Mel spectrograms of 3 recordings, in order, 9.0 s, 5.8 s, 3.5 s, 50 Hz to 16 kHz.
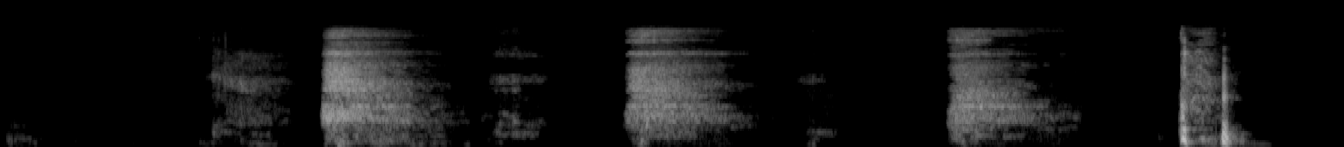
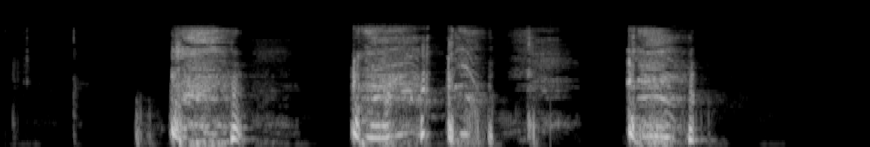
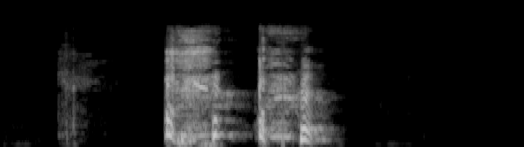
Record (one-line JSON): {"exhalation_length": "9.0 s", "exhalation_amplitude": 15152, "exhalation_signal_mean_std_ratio": 0.28, "three_cough_length": "5.8 s", "three_cough_amplitude": 25640, "three_cough_signal_mean_std_ratio": 0.38, "cough_length": "3.5 s", "cough_amplitude": 25590, "cough_signal_mean_std_ratio": 0.34, "survey_phase": "beta (2021-08-13 to 2022-03-07)", "age": "18-44", "gender": "Female", "wearing_mask": "No", "symptom_cough_any": true, "symptom_runny_or_blocked_nose": true, "symptom_fatigue": true, "symptom_headache": true, "symptom_change_to_sense_of_smell_or_taste": true, "symptom_onset": "5 days", "smoker_status": "Never smoked", "respiratory_condition_asthma": false, "respiratory_condition_other": false, "recruitment_source": "Test and Trace", "submission_delay": "1 day", "covid_test_result": "Positive", "covid_test_method": "RT-qPCR"}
